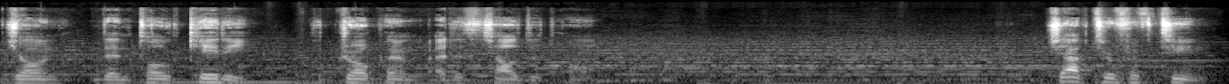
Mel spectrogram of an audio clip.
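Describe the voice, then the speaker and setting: A man narrates a scripted fiction story in a mid-range voice. Music plays clearly underneath his reading. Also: mid-range voice, fairly even intonation, a little slow. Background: music bed.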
